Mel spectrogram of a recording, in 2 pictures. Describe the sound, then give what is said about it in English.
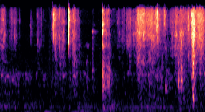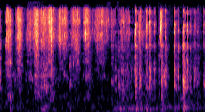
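Rapid, continuous clicking of keys on a computer keyboard, fairly quiet, with an irregular rhythm of quick bursts and brief pauses throughout and no speech. “That will also, you know, don't need to worry about typing out a private message as well, which someone was going to get a response to.”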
